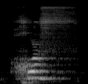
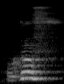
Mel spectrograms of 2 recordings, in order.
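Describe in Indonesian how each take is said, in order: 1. Kata ini diawali dengan bunyi kh. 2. Kata ini diawali dengan bunyi gh. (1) "Bukan khulf" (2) "gulf ya"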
